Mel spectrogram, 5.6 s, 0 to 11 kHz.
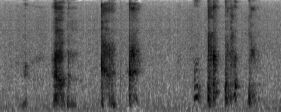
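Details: Cough from a 10-month-old infant boy: a series of short, sharp coughs, some in quick pairs, in a quiet room.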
